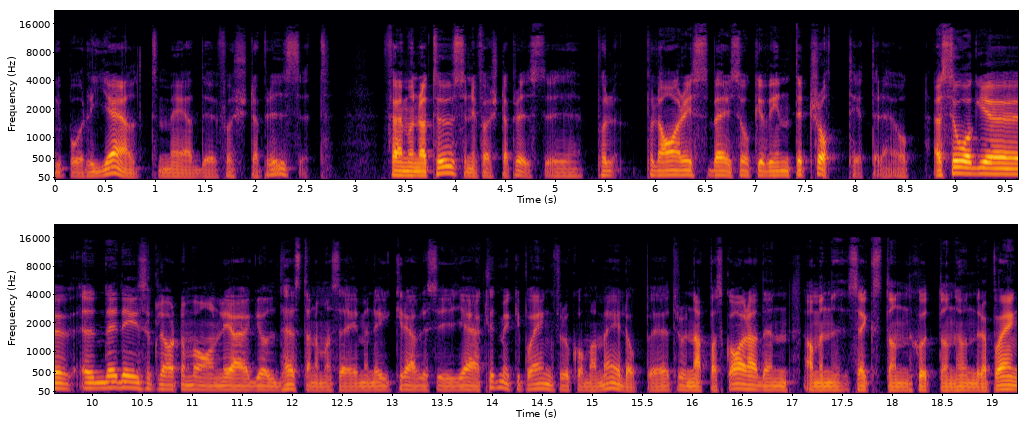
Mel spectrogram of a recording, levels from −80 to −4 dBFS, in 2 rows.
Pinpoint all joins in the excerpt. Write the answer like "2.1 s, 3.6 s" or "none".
8.7 s, 17.0 s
